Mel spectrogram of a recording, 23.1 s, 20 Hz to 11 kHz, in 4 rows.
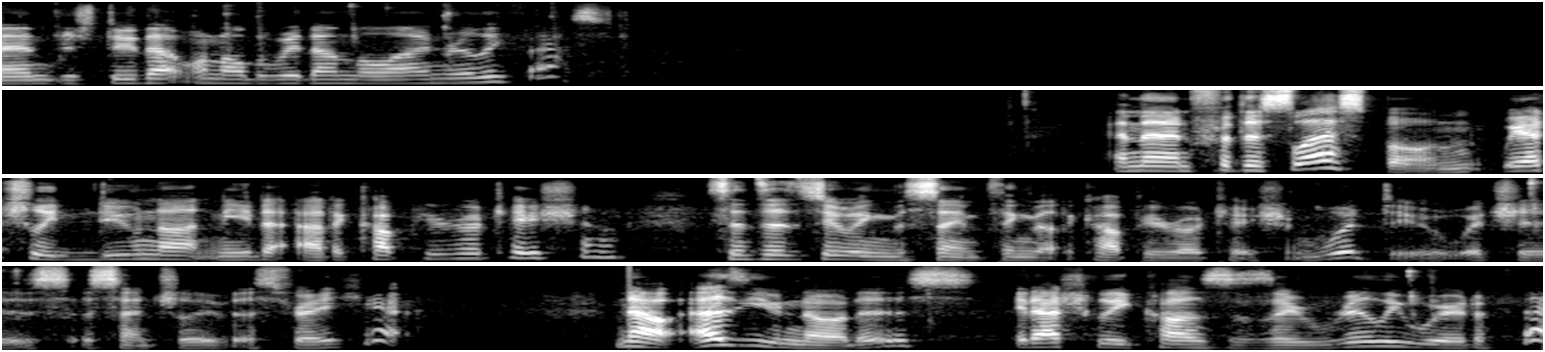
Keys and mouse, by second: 1.1 ctrl+shift+c, 2.0 shift+click, 2.6 click, 3.0 shift+click, 3.6 middle click, 4.1 ctrl+shift+c, 4.4 shift+middle click, 4.8 shift+middle click, 5.0 ctrl+shift+c, 5.3 shift+middle click, 5.5 click, 5.7 click, 5.9 shift+click, 6.1 ctrl+shift+c, 6.4 shift+middle click, 6.6 click, 7.1 ctrl+shift+c, 7.4 shift+click, 8.0 ctrl+shift+c, 8.3 shift+click, 8.5 click, 8.6 shift+click, 14.0 click, 16.5 middle click, 17.1 r, 20.7 shift+middle drag, 21.4 middle click, 21.8-22.3 middle drag, 22.4 r.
